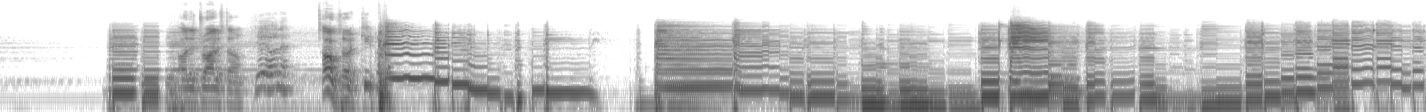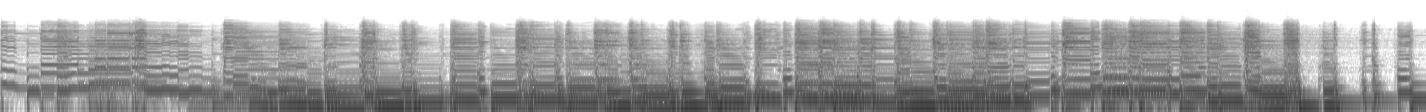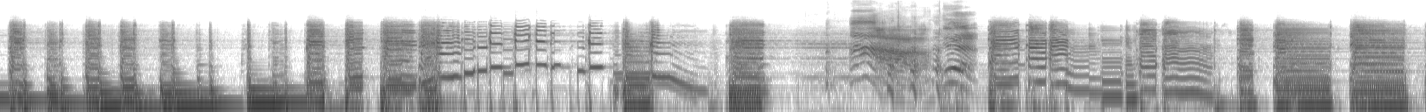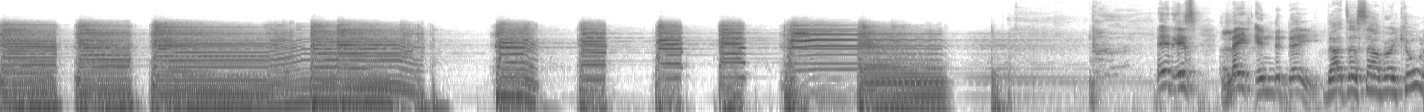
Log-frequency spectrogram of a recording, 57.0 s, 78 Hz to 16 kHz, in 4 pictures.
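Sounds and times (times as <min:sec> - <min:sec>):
overdriven electric guitar: 0:03.8 - 0:36.8, 0:38.5 - 0:53.6.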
